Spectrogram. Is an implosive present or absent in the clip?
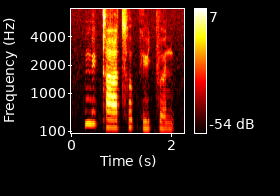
absent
